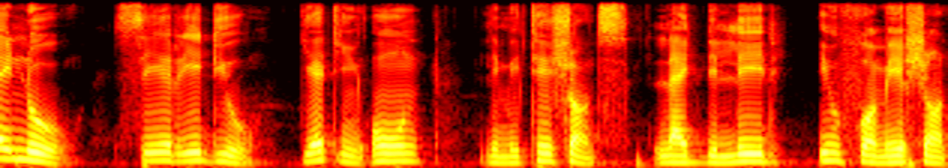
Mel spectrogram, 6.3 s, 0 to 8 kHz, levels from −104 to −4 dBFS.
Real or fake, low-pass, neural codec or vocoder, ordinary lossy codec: real; 7.2 kHz; none; none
